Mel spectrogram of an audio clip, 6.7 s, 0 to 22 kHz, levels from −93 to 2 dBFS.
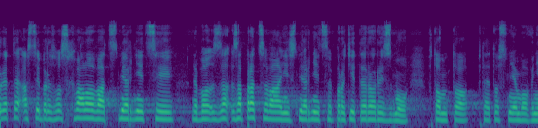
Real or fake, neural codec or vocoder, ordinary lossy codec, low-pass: real; none; Opus, 32 kbps; 10.8 kHz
